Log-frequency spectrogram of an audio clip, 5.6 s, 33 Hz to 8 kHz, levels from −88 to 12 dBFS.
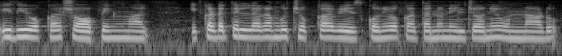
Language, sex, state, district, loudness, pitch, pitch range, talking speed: Telugu, female, Telangana, Hyderabad, -18 LUFS, 200 Hz, 190-210 Hz, 130 wpm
